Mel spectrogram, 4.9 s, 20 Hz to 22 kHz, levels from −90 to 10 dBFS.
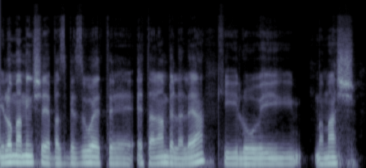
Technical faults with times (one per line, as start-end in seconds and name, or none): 0.84-3.07 call bitrate drop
